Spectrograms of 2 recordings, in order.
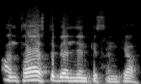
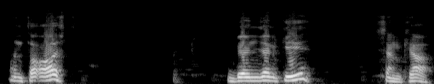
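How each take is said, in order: First: Said in the usual way. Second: Broken into pieces with very long pauses; slow dictation. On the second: Shown as a demonstration. Teacher dictating key points to students, halting for writing. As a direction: leave time to write after each piece.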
